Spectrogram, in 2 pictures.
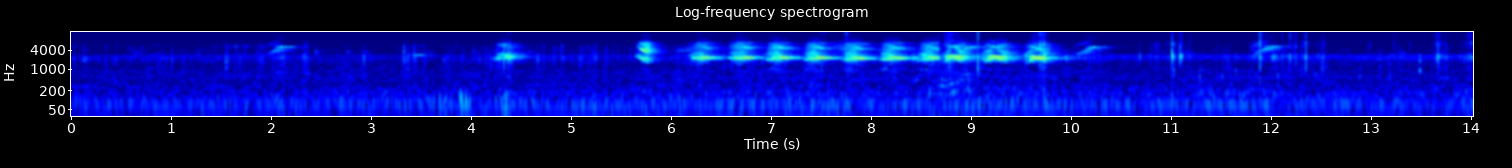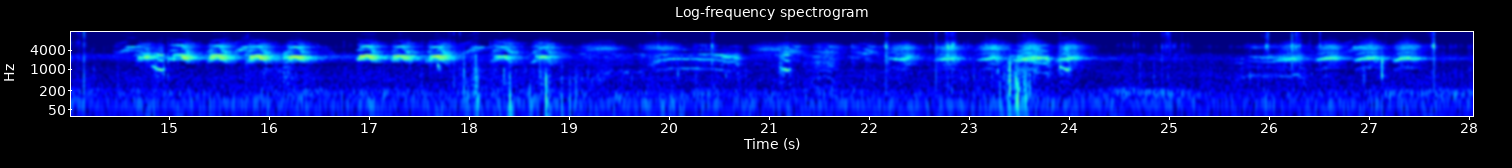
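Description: Bird chirping in rapid runs of high, evenly repeated notes, about six a second, in several bursts of two to four seconds with quiet gaps between.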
